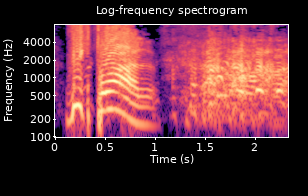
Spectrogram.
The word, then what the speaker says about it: Victoire: e si va con Vittoria, e te lo dico in italiano perché non lo so mi ha pronunciato in francese. Victoire. Lei ci tiene, sì, che allora bisogna dirlo Victoire.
